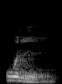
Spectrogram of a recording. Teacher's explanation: Kalau lam itu kan tipis. Lam dalam keadaan tipis, sukun dalam keadaan tipis, cara membacanya dengan ditarik.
